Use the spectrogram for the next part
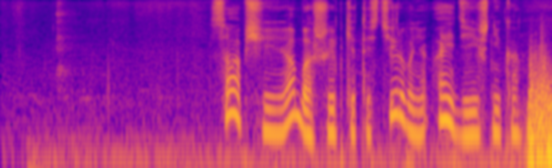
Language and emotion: Russian, neutral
